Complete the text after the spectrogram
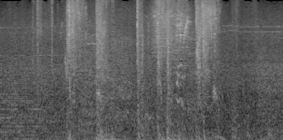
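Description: Blows and impacts thud sharply during a fight.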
